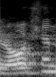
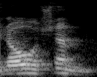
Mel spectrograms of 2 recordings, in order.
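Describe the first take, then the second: First: रोशन with a simple o in the first syllable, English style; रोशन as the wrong, English reading with plain o; English-style vowel. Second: रोशन with the first syllable opened into au, rau-shan; रोशन with an au glide before शन; Sanskrit-style vowel. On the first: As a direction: say रोशन quickly with an undivided o. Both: Shown as a demonstration. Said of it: "English में नहीं".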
